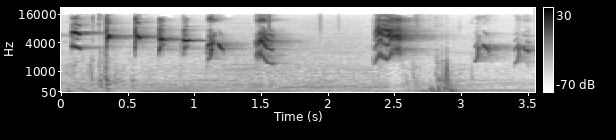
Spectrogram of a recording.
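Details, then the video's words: Long-tailed shrike song used as a lure to provoke lazy birds into singing: a string of sharp, high, clipped notes repeated about five times a second, then a harsh rasping squawk and a few shorter chirps. "PANCINGAN CENDET MALAS BUNYI BAKALAN LANGSUNG NYAUT DAN IKUT GACOR DENGAN SUARA CENDET INI"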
